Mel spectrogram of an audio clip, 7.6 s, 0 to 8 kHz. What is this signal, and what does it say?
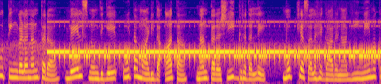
RTTY (75 baud, 170 Hz shift), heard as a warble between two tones, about 1100 Hz centre, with room echo and speech in Kannada. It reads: WIR MUSSEN ZUM BEISPIEL …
